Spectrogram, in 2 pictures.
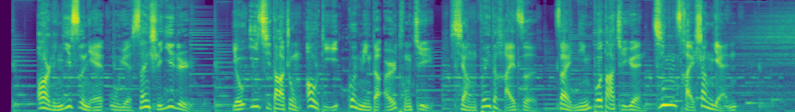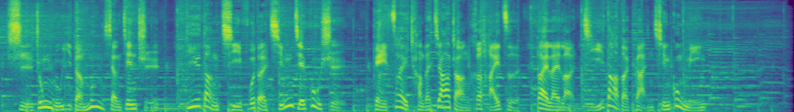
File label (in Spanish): Locutor varón chino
